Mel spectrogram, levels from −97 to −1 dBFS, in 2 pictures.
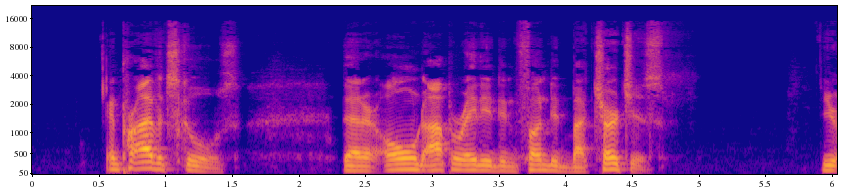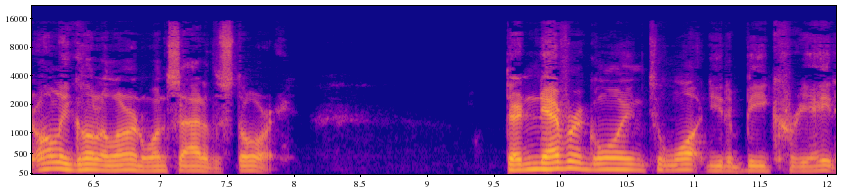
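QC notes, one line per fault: No faults heard.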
